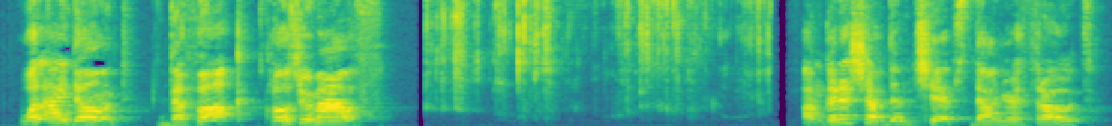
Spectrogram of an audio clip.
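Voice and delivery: loud furious yelling; angry yelling. Acted. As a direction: snap at her, loudly. Yelling at chewing classmate.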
